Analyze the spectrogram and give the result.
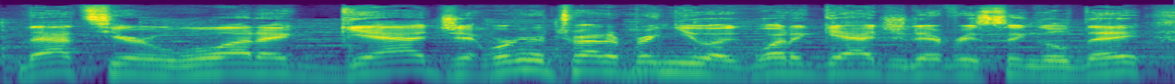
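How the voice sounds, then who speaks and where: A man hosting a talk show, pitching gadgets as an animated salesman who keeps repeating phrases and prices. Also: fast, music in the background. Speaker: host.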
